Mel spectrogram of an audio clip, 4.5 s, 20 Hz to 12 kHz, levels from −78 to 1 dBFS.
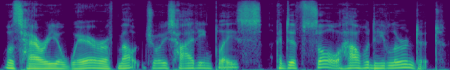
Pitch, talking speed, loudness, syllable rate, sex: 120 Hz, 200 wpm, -19 LUFS, 5.2 syllables/s, male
